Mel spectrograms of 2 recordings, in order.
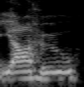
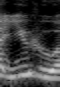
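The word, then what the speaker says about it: Yoo-hoo: I used to call it yahoo cuz I didn't I didn't know about the pronunciation. And then I think someone was like, "Yeah, yoohoo."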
